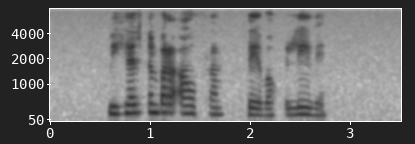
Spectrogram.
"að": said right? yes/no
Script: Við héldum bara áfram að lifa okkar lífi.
no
